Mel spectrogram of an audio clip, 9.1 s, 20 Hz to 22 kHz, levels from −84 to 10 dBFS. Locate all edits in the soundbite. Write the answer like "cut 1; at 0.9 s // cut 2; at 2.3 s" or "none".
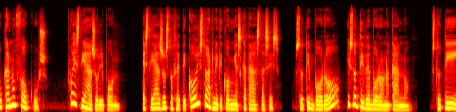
none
